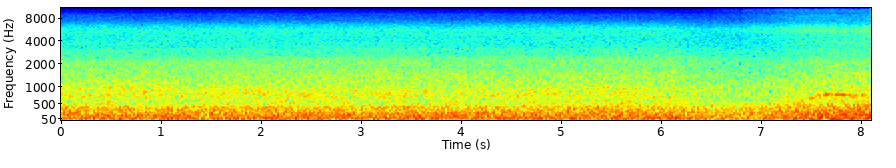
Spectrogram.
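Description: The Rhine Falls, a large river waterfall, rushing in a steady heavy noise of falling water, which grows louder near the end.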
